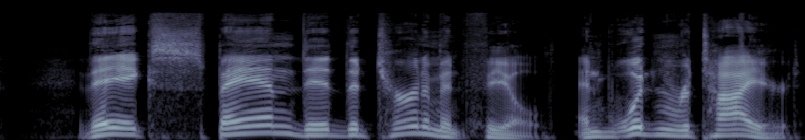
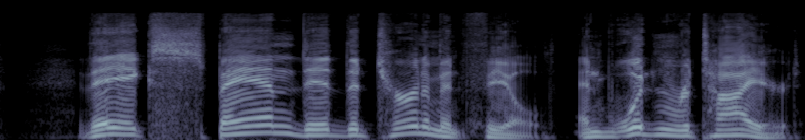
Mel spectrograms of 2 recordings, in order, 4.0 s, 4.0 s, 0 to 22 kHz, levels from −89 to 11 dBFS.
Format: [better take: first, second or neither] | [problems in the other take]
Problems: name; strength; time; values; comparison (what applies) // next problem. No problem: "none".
first | distortion; slight; 10 dB below the speech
